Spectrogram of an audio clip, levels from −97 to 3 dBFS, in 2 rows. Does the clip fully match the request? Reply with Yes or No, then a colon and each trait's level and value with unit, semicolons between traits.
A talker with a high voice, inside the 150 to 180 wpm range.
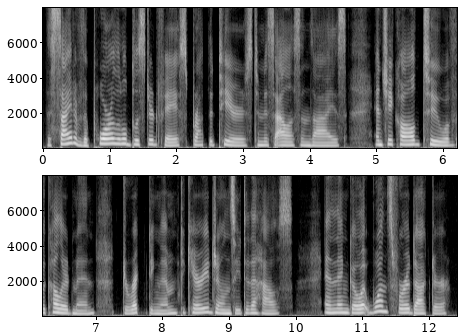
No: high, 205 Hz; average, 190 wpm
